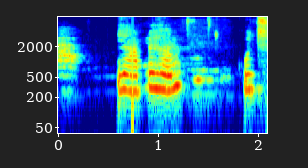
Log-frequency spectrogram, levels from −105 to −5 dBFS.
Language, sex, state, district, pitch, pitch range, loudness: Hindi, female, Chhattisgarh, Bastar, 265 Hz, 250-285 Hz, -27 LUFS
